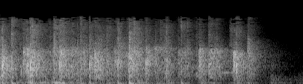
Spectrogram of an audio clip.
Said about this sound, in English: But why don't we just give him a warm, friendly, a welcome. Let's clap.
